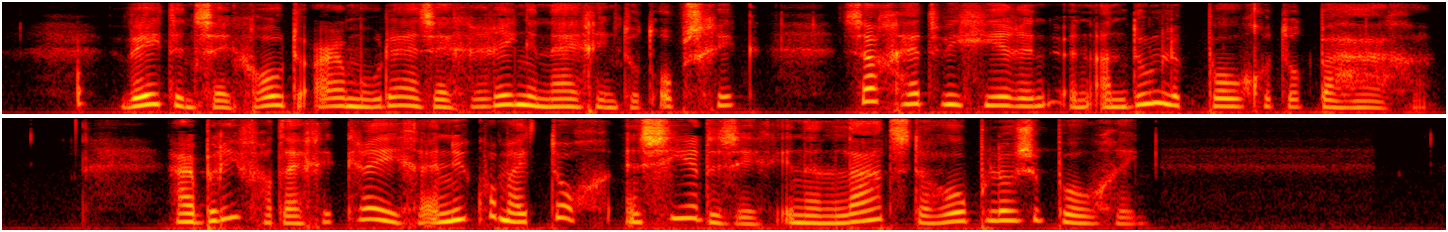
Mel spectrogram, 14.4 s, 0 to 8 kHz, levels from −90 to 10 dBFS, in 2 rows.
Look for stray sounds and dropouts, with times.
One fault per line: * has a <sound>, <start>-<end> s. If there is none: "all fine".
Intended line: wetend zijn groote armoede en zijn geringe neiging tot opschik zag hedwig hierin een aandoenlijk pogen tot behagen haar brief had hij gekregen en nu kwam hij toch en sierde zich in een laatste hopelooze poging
all fine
